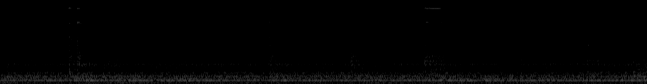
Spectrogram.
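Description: Near silence: room tone with a steady low hum and about five faint, short ticks scattered through.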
